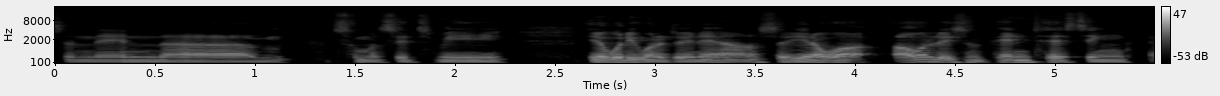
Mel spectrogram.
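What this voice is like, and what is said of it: Australian accent. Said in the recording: “in Australian banks, which you could probably tell from my accent.”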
